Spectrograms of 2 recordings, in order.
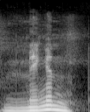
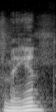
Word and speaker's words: minging: You've got to do it the Scottish way. So that's minging. Minging. Or the Irish way. That's minging.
